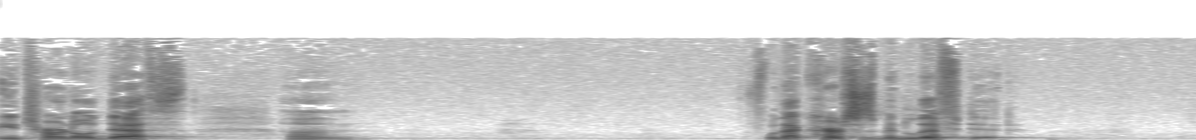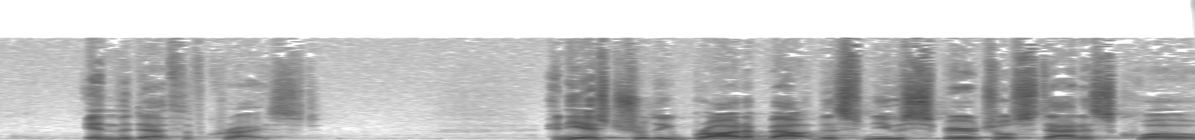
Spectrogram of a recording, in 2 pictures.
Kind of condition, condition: setting, large echoing room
